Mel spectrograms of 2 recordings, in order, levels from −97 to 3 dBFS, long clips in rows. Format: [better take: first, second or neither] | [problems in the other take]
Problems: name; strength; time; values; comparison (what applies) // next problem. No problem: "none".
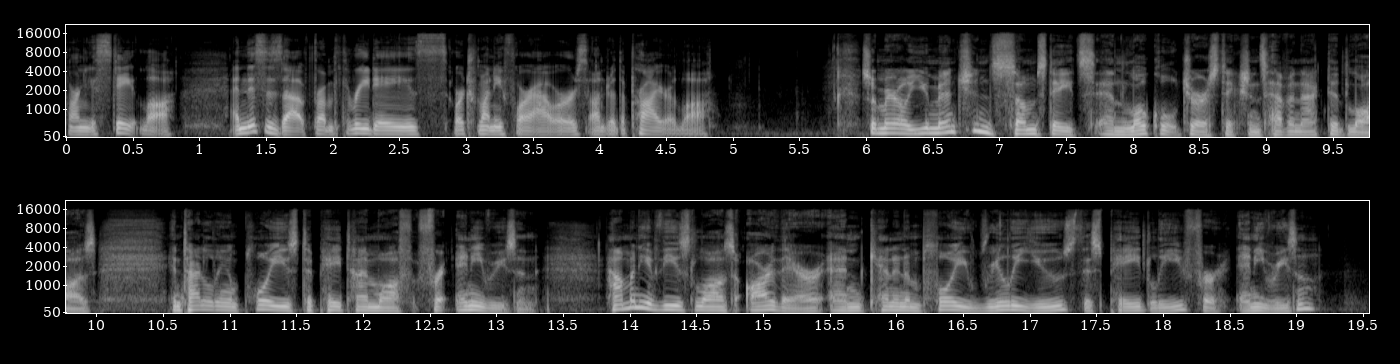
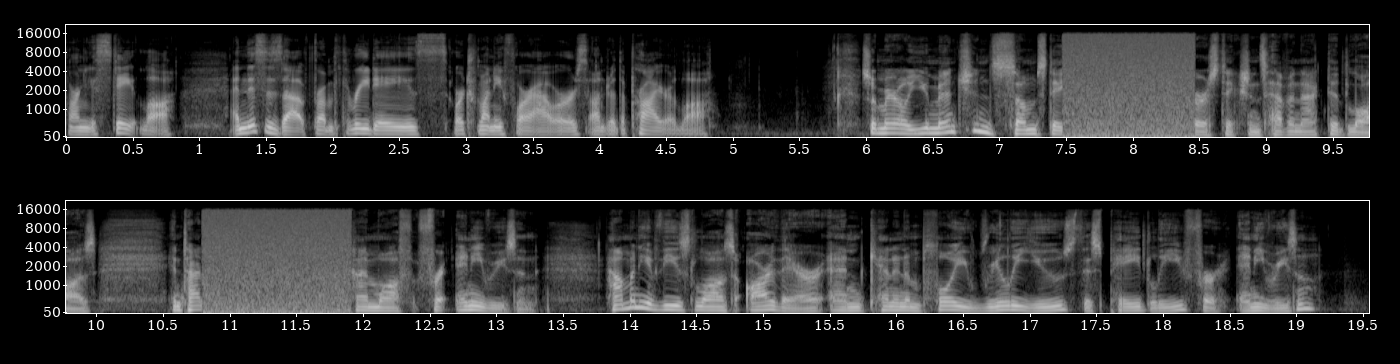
first | audio cutting out; filled with static; at 7.5 s for 1 s and at 11 s for 1 s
